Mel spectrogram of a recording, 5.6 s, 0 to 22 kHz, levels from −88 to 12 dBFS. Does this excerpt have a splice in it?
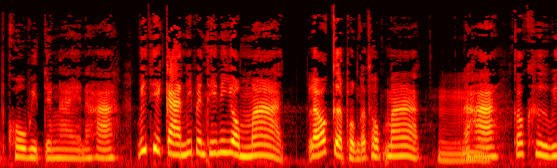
no; 0 cuts

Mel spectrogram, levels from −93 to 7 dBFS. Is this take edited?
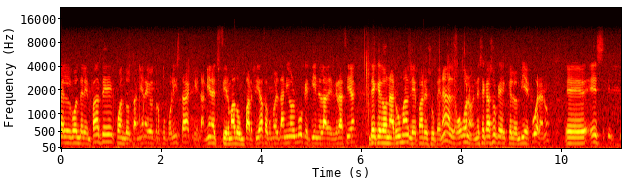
yes; 1 cut; at 6.9 s

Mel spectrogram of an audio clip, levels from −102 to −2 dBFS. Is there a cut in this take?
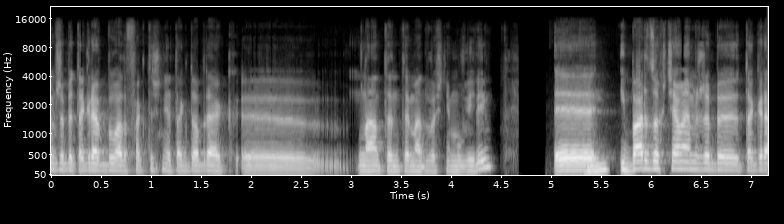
yes; 1 cut; at 3.0 s

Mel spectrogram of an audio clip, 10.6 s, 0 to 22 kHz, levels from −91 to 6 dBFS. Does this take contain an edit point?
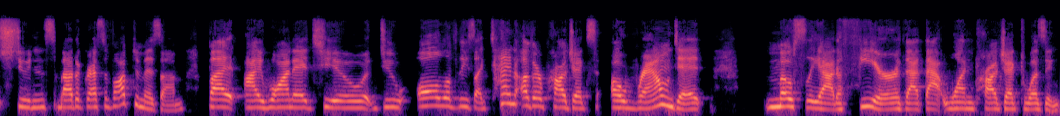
yes; 1 cut; at 1.9 s

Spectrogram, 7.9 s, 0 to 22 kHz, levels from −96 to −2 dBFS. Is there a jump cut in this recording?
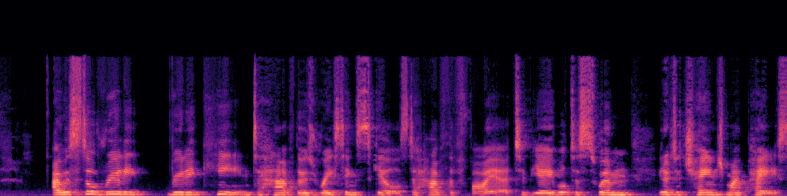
no; 0 cuts

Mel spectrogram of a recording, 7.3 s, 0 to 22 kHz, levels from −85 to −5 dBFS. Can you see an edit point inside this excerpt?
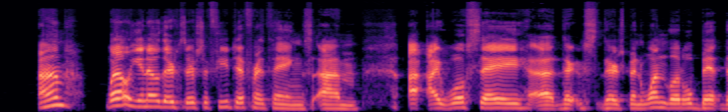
no; 0 cuts

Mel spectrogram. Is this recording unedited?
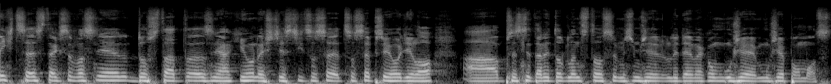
yes; 0 cuts

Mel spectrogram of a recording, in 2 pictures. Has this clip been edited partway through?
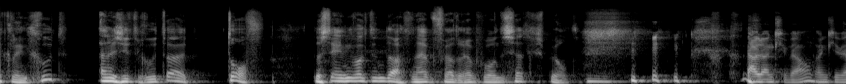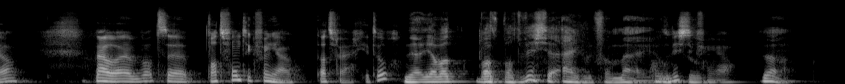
no; 0 cuts

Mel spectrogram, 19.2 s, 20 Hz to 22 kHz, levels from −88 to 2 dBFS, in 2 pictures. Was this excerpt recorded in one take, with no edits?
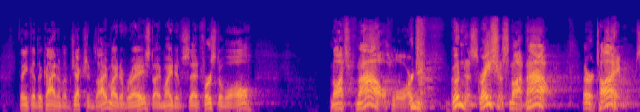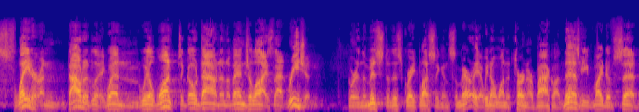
no; 2 cuts; at 14.8 s, 18.3 s

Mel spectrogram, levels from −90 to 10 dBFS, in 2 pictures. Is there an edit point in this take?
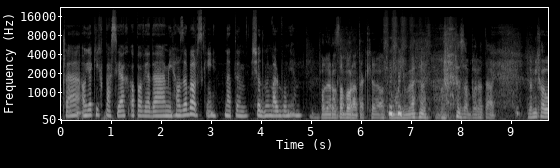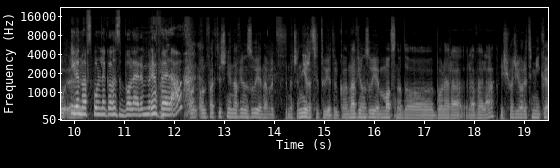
no; 0 cuts

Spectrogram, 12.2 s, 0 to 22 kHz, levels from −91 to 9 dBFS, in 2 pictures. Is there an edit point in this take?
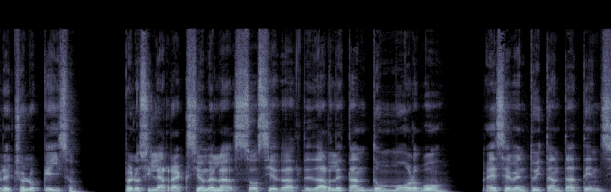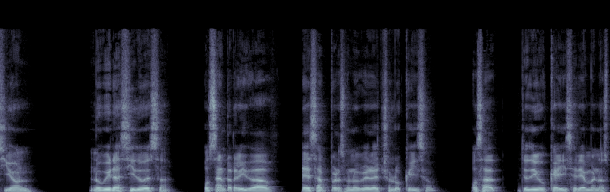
no; 0 cuts

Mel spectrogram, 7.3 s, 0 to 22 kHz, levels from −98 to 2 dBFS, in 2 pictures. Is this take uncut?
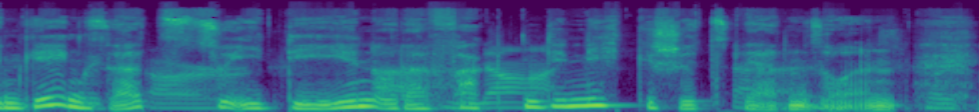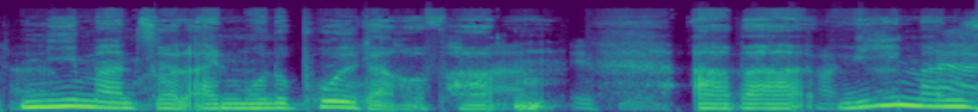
no; 1 cut; at 3.7 s

